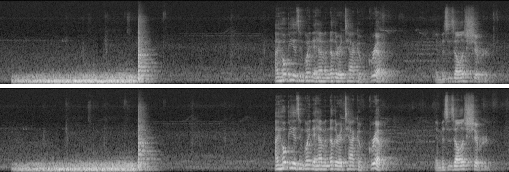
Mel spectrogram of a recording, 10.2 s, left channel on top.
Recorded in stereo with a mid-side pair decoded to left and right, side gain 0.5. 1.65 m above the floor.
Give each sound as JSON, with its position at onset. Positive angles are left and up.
{"t": 0.2, "sound": "breathing", "azimuth_deg": 15, "distance_m": 1.5}
{"t": 2.8, "sound": "a snare drum", "azimuth_deg": 25, "distance_m": 1.1}
{"t": 5.5, "sound": "a man speaking", "azimuth_deg": -35, "distance_m": 0.8}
